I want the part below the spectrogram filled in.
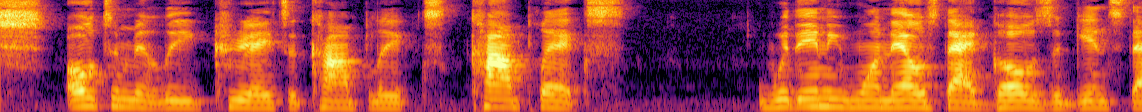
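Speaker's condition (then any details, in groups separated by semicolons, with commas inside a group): No condition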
